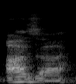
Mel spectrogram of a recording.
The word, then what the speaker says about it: Gaza: on the top of Gaza maybe at one time the wor part of Palestine and Aza where the heck is Aza Gaza that's Gaza that's that's a a Hebrew pronunciation for Gaza so that's Gaza and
